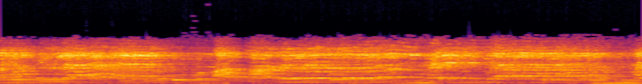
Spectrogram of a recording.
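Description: A group of children singing together in chorus.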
